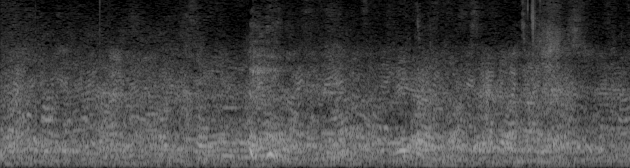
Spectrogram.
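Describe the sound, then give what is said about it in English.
An audience of people talking among themselves at once, each turning to the person next to them to say what they think the most common fears are. A steady overlapping murmur of many voices with no single speaker standing out, moderately loud and continuous throughout. “Turn to somebody next to you and tell them, what do you think some of the most common fears that some people have are?”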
